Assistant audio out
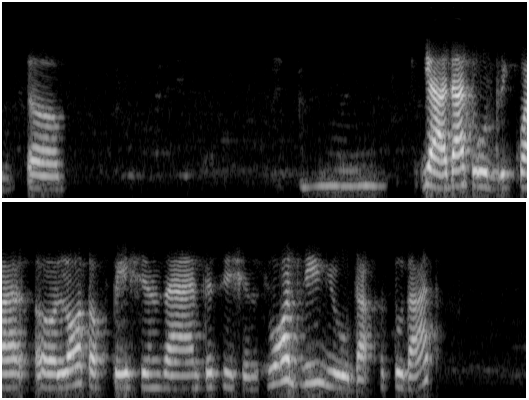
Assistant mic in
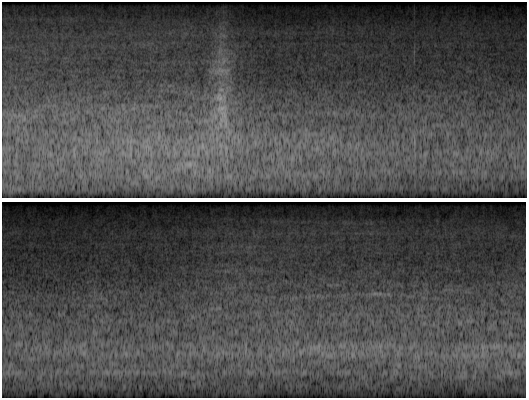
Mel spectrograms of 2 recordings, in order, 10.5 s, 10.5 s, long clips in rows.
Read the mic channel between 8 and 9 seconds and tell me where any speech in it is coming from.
neither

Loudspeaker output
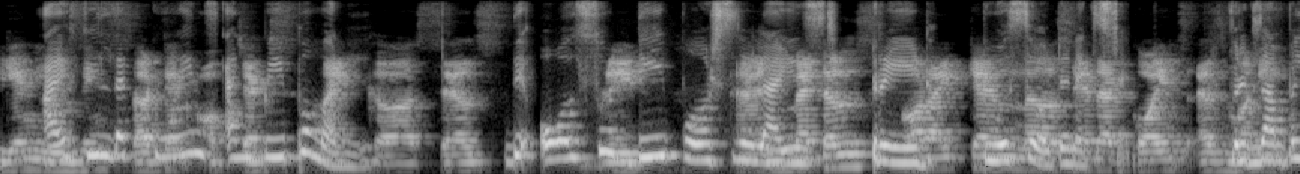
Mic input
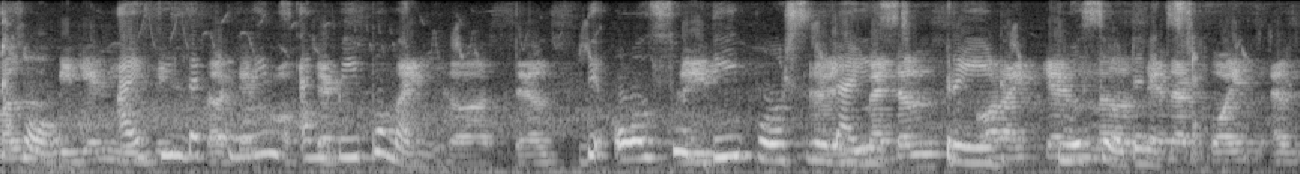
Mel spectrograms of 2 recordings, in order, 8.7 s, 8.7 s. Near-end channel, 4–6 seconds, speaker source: echo only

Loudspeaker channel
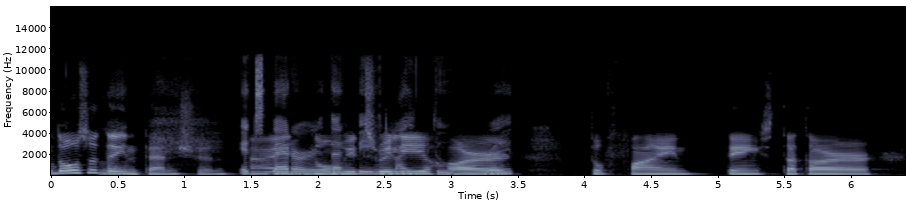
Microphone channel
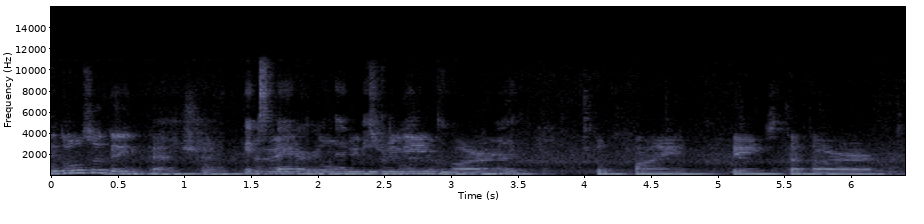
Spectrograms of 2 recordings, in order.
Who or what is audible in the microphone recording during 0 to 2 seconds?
echo only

